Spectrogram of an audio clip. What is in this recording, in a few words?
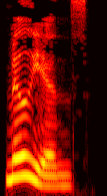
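"millions", British English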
